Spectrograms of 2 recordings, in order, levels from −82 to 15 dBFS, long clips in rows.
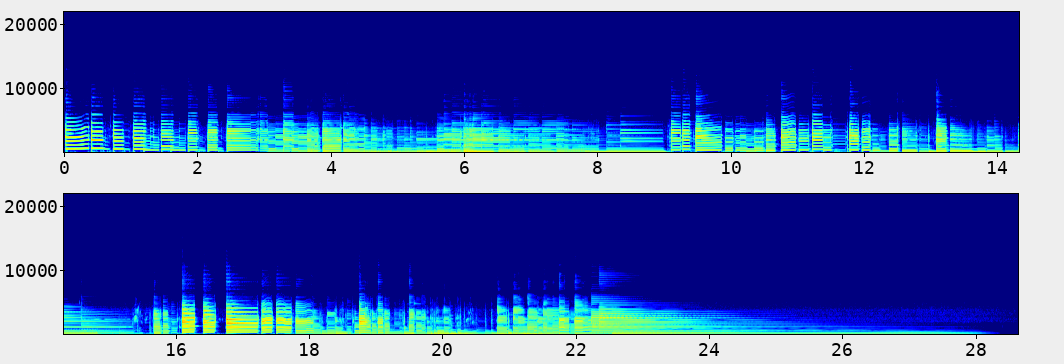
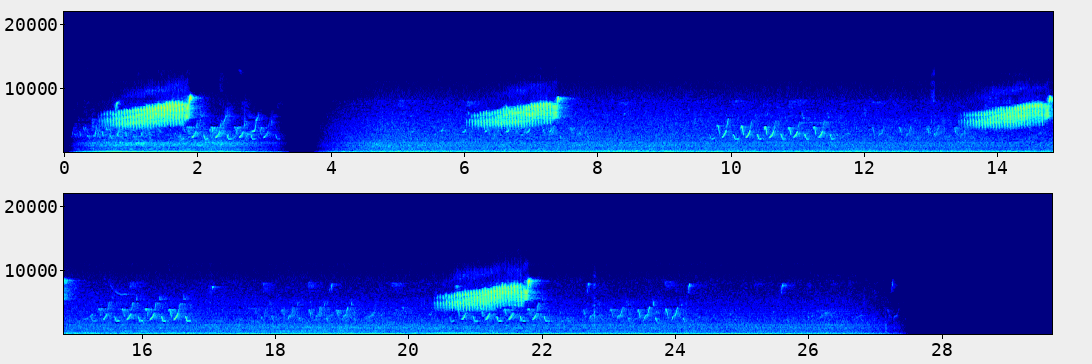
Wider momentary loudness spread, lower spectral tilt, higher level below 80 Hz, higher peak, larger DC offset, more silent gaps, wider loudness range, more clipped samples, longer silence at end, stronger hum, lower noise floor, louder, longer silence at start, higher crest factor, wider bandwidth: about the same, 24 LU vs 22 LU; first, -5.5 dB/octave vs -0.5 dB/octave; second, -58 dBFS vs -52 dBFS; first, 0 dBFS vs -12 dBFS; neither; second, none vs 3.40-3.74 s; second, 15 LU vs 19 LU; neither; second, 0.75 s vs 2.35 s; first, 60 Hz at -60 dBFS vs none; first, -68 dBFS vs -58 dBFS; first, -22 LUFS vs -30 LUFS; second, 0 s vs 0.15 s; about the same, 24 dB vs 26 dB; second, 10 kHz vs 13.5 kHz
